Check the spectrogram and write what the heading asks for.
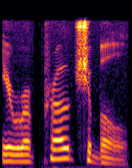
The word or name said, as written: irreproachable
